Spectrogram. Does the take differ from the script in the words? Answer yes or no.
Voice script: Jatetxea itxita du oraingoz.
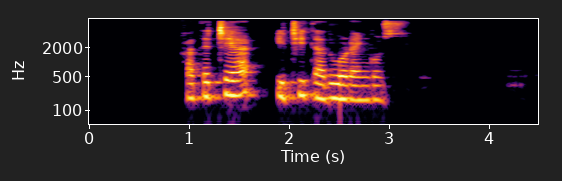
no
